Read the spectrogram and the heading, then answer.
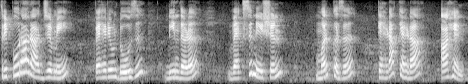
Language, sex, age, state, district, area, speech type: Sindhi, female, 45-60, Gujarat, Surat, urban, read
